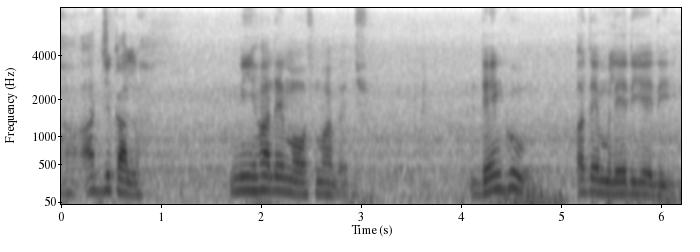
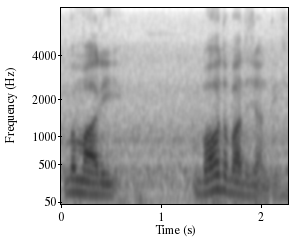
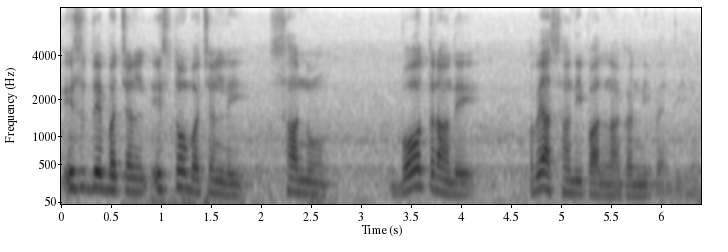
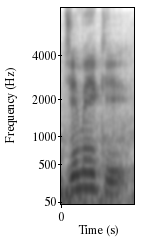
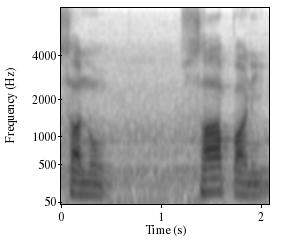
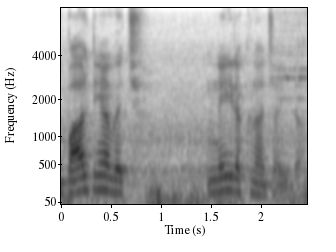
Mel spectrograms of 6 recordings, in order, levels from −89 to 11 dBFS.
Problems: background sounds at intervals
